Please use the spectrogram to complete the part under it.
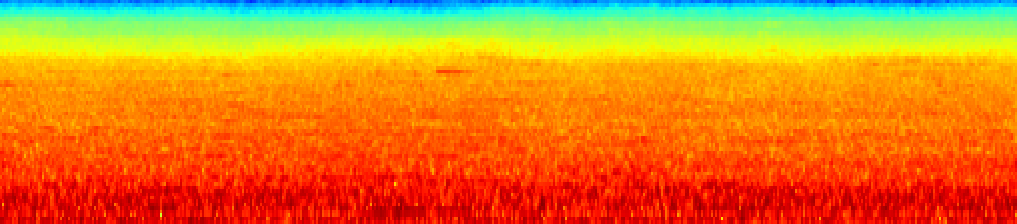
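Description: Motorbike engines putter past.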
